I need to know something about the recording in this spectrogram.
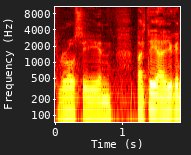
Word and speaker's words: Rossi: And I know Marco Rossi and I it's pronounced Rosi. And but yeah, you can just call me Rossi.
